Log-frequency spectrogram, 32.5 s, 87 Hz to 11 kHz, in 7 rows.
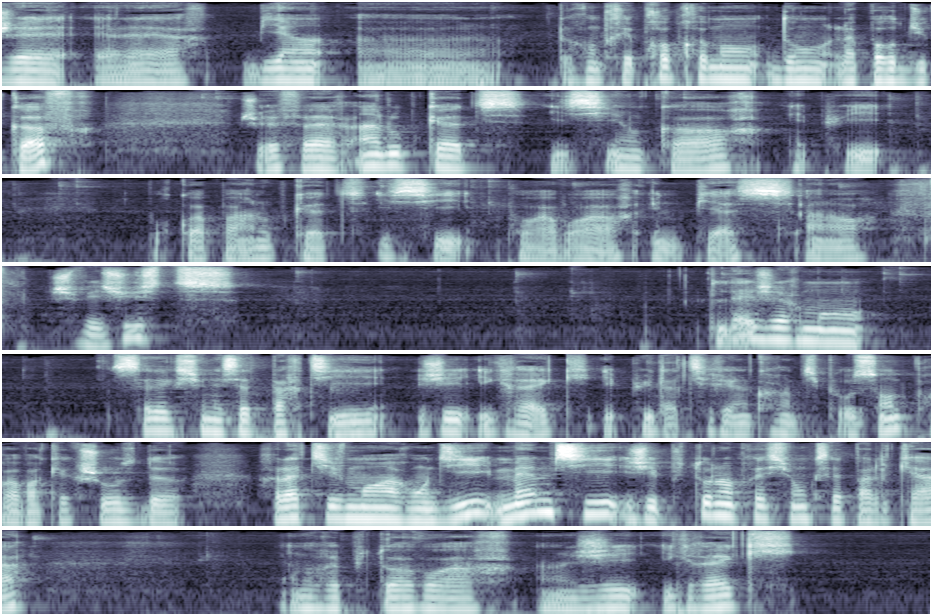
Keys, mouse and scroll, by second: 0.8 Tab, 2.0 ctrl+r, 8.6 ctrl+r, 10.6 Tab, 10.9 scroll down 4, 11.4 middle click, 13.0-13.5 scroll up 4, 13.3 Tab, 13.8 right click, 14.7 middle click, 16.1 scroll up 3, 16.8 shift+right click, 17.6 alt+right click, 18.4 shift+right click, 19.1 g, 21.2 click, 21.2 Tab, 21.5 scroll down 4, 21.9 middle click, 25.6 Tab, 25.9 scroll up 3, 26.4 middle click, 28.2-28.6 scroll up 1, 29.2 alt+shift+right click, 30.1 g, 32.4 Tab, 32.4 click.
